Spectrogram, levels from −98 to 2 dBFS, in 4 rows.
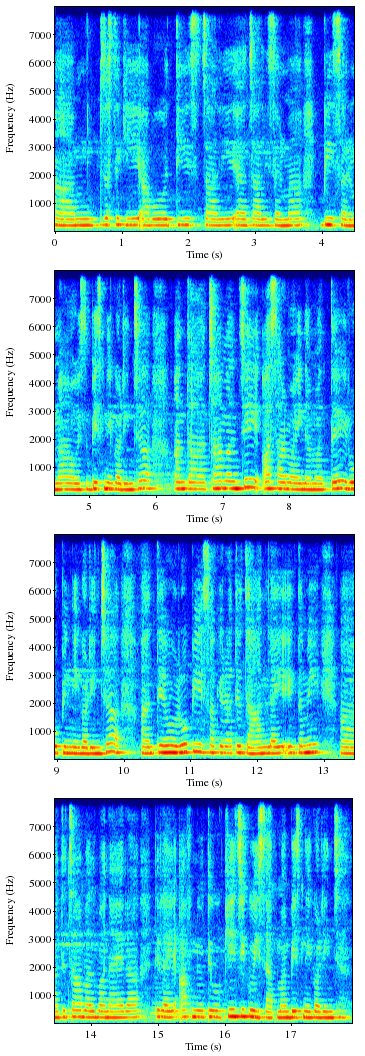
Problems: constant background noise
